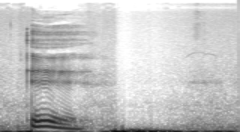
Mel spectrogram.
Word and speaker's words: ㅡ: Say “good”. But not “gOOd”, say “gEUd”. In other words, when you say “good”, do not pronounce the “oo” part with your lips rounded. Instead, try to pronounce the “oo” part with your lips flattened. “gEUd”, not “gOOd”. “gEUd” “gEUd” This flattened “oo” sound is similar to the Korean “ㅡ” sound.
